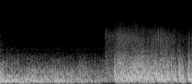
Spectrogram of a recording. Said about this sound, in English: It was late evening, and from a pitch-black sky, what appeared to be a shooting star streaked in from an easterly direction. Within seconds, there was an almighty explosion from the direction of Southend.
